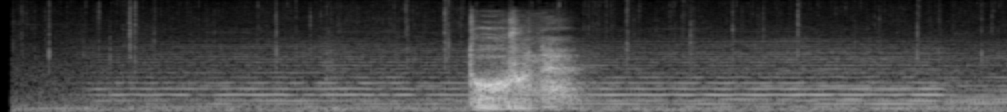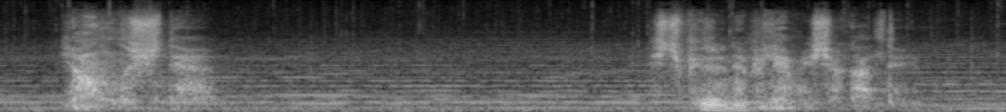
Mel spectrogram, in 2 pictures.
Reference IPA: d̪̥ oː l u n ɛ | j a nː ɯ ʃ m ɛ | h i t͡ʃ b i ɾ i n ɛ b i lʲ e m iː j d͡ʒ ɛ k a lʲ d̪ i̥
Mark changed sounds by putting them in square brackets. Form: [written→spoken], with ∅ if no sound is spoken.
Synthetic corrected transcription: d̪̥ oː [l→ɾ] u n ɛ | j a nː ɯ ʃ [m→n] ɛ | h i t͡ʃ b i ɾ i n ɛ b i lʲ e m [iː→i] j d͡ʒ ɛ k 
